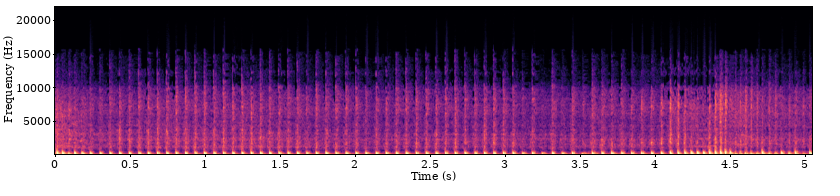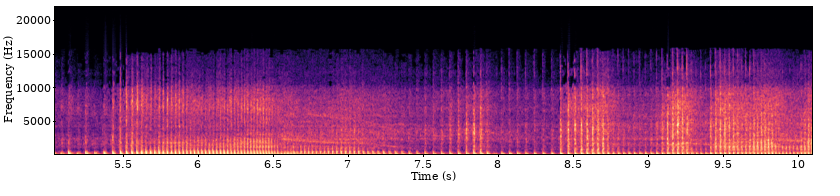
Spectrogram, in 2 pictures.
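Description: Dirt bike engines idling with a rapid, steady chugging. From about six seconds in the note rises and shifts as the bike ahead revs and pulls away up the trail.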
